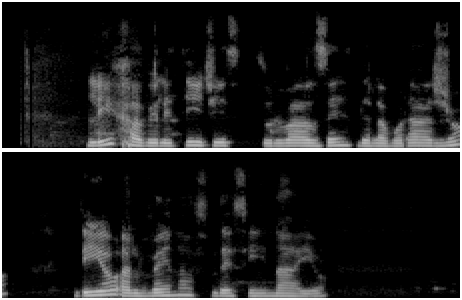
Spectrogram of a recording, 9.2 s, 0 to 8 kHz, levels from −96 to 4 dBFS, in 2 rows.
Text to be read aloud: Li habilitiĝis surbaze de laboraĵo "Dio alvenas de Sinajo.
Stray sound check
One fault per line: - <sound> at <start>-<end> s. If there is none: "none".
none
